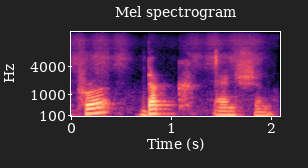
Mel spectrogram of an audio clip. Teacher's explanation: duck stands out and that is why it is accented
